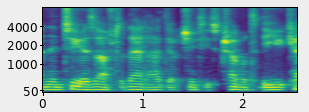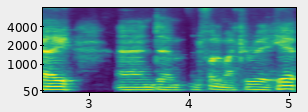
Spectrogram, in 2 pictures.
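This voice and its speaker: In a very deep, low, somewhat breathy voice with a dark, mellow tone, a man talks at a fairly quick pace with flat, monotone intonation. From South Africa, near Durban. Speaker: Rotary club member and district webmaster. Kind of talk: meeting talk, personal story.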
